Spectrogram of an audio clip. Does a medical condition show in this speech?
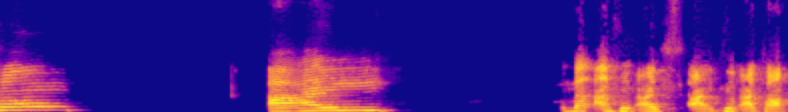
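Yes: Moebius syndrome; paralyzed tongue.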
